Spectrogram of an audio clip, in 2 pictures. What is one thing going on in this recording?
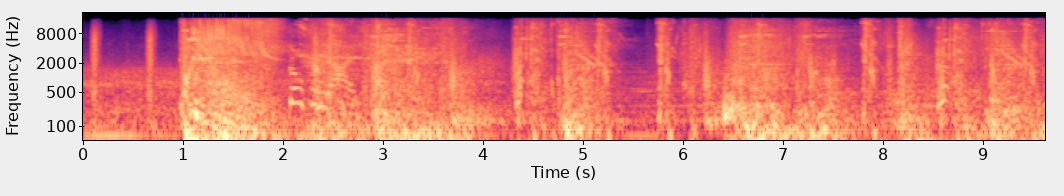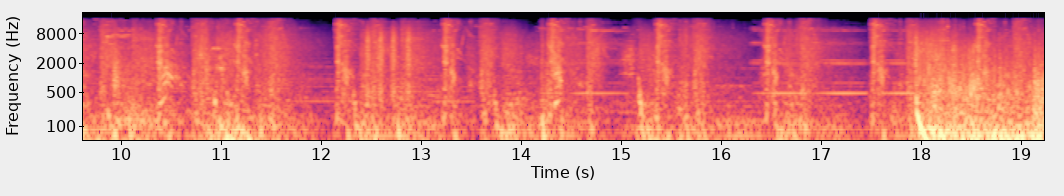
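Game spell effects and weapon hits clash in a busy fight.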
